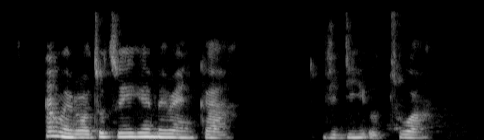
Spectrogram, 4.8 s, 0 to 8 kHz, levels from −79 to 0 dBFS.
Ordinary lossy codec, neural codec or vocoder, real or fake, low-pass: none; vocoder, 22.05 kHz, 80 mel bands, Vocos; fake; 7.2 kHz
